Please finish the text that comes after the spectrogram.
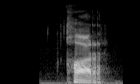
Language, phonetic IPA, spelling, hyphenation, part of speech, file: Bashkir, [qɑr], ҡар, ҡар, noun, Ba-ҡар.ogg
- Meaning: snow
